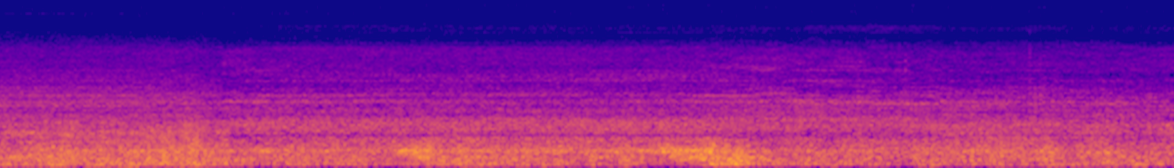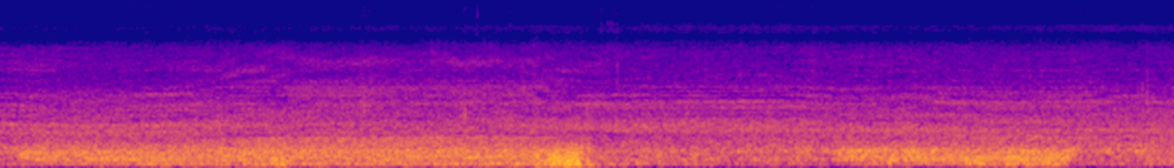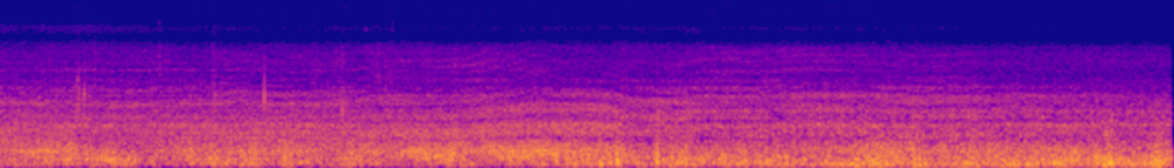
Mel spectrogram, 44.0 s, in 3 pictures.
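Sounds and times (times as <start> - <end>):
faint electric whine: 0.0 - 44.0.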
